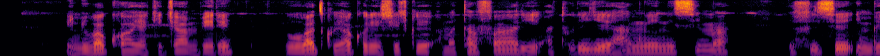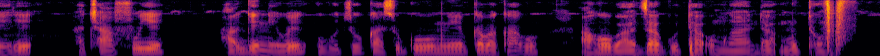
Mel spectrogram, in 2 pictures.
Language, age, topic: Rundi, 18-24, education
